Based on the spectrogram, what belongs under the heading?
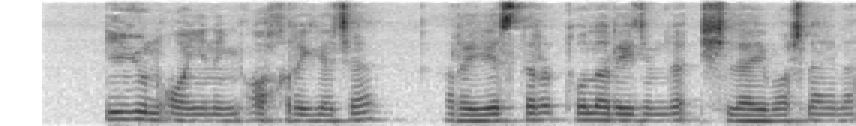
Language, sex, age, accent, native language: Uzbek, male, 19-29, Namangan, Uzbek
